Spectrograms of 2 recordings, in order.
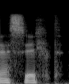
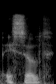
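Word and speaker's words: Iseult: love triangle issue of Tristan and esil um or Isel if you prefer or is older if you want to go German um but you know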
